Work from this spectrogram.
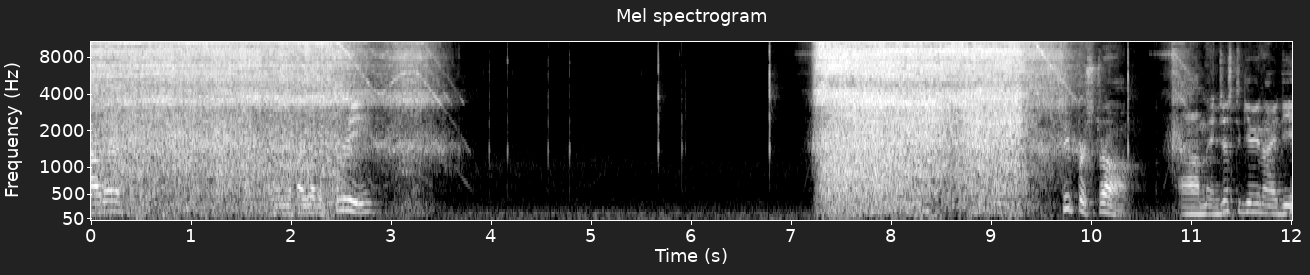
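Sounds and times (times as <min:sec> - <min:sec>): loud rush of air: 0:07.2 - 0:10.2.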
